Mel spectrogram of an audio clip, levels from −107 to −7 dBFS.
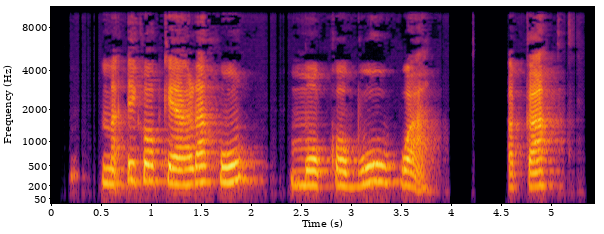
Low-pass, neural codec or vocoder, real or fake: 9.9 kHz; vocoder, 48 kHz, 128 mel bands, Vocos; fake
